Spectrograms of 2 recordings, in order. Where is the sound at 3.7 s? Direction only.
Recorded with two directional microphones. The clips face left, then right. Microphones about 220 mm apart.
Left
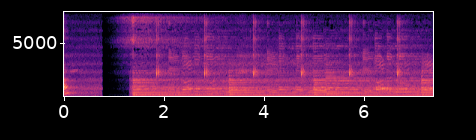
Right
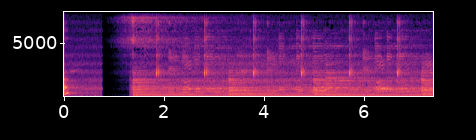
Centre (ahead or behind).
